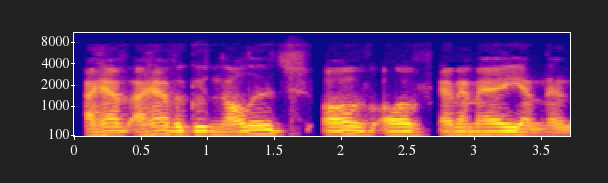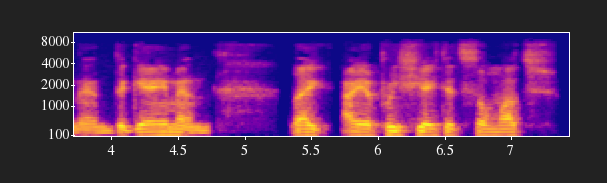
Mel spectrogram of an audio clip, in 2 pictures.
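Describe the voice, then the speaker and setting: Low-voiced man in his thirties, halting. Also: lo-fi sound. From Portugal. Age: 30s. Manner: halting, many restarts and ums. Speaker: podcast host and guest. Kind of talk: casual interview chat.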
